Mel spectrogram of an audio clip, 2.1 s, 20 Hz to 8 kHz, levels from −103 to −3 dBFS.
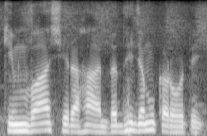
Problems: none marked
